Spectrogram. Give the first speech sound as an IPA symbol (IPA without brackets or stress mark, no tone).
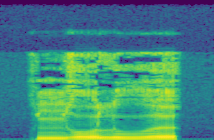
ɲ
